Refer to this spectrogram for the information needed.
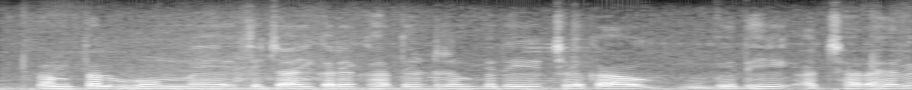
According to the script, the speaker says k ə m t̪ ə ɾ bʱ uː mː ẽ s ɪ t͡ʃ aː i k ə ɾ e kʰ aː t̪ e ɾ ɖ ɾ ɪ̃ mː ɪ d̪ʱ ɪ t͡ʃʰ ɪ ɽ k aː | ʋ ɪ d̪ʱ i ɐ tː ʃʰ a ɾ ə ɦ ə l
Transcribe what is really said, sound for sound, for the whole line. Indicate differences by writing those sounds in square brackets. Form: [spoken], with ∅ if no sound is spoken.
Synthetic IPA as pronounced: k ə m t̪ ə [l] bʱ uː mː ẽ s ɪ t͡ʃ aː i k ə ɾ e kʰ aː t̪ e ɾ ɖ ɾ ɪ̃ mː ɪ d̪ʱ [i] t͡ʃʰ ɪ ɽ k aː | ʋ ɪ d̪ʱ i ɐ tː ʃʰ a ɾ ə ɦ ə l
